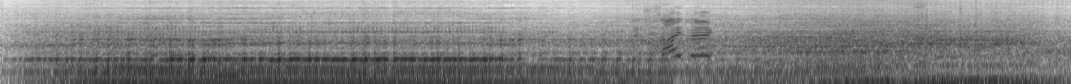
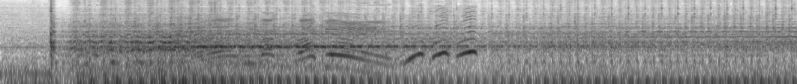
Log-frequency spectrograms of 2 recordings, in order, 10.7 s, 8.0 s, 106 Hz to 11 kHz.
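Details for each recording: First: Sea-Doo XP with a Rotax 657 two-stroke, unused for 15 years, running after petrol was sprayed into the carbs: the note wavers and dips and won't rev out fully; rough running, carburettor and fuel-system problem suspected. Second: Sea-Doo XP jet ski with Rotax 657 engine, unrun about 15 years, battery hardwired to starter and grounded to block: starter spins the engine with an even, firm pulse about three and a half a second, no misses; good compression.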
